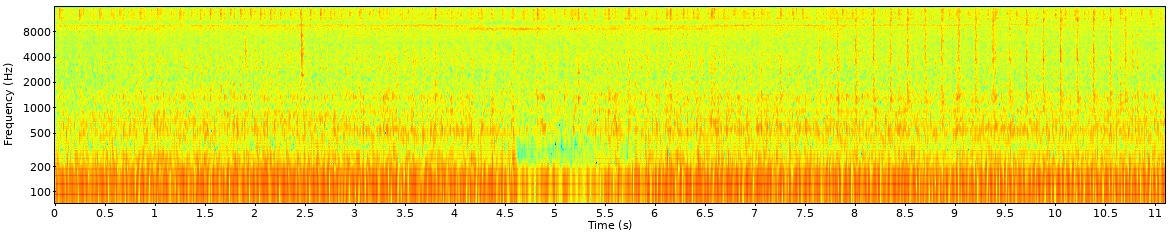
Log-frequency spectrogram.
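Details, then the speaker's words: 1977 Pontiac Formula Firebird barn find, parked since 2007: first start after hooking up the fuel line to the carb. Deep, steady rumbling idle with one brief dip, hardly smoking. "Going to crank the key, get some fuel going up to the carb. Come on! Really? It's going to sit here and idle."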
